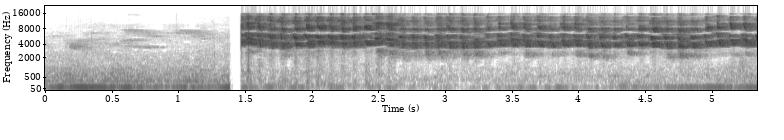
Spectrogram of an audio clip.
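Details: A brown cililin gives a dense, very high, rapid-fire stream of sharp chirps and trills, running almost without pause after a brief quieter opening.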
